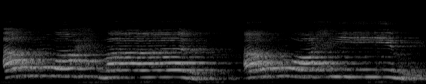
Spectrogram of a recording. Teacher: Jadi bacanya bukan al-Rahman, lamnya lebur. Ar-Rahman langsung ke ro ya.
